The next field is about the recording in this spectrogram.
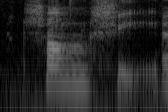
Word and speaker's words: Shang-Chi: I think it's a soft CH sound. Shang-Chi. – Instead of Chai.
